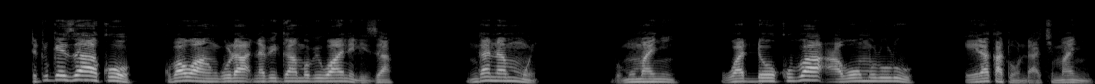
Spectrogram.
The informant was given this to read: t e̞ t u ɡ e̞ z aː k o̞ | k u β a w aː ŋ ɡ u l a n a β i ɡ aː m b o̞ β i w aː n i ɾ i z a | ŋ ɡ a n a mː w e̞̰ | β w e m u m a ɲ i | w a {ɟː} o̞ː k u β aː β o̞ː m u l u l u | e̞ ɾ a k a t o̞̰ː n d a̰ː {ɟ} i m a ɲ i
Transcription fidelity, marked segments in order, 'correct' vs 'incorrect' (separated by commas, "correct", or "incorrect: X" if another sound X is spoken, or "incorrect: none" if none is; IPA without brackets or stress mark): incorrect: dː, incorrect: c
